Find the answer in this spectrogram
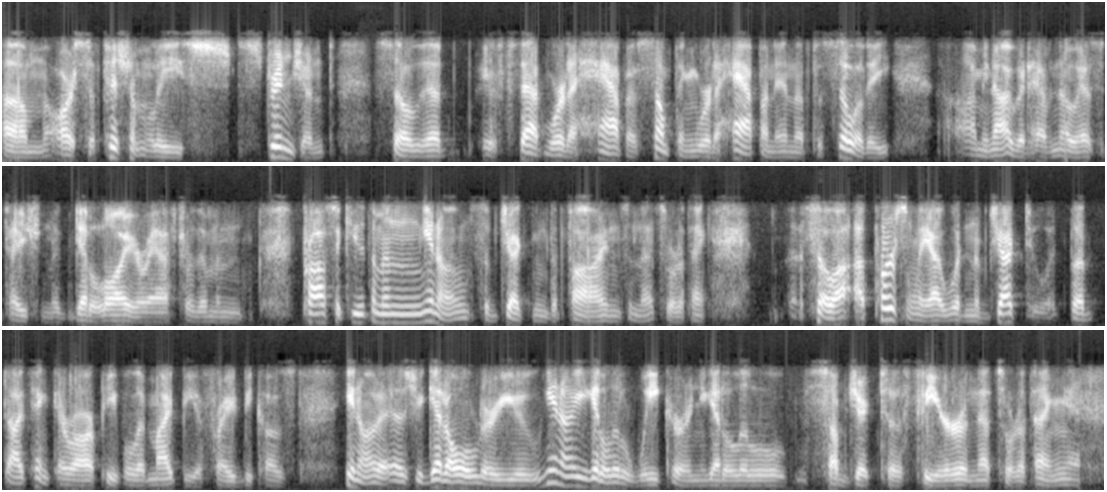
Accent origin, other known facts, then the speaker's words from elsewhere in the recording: Northern Virginia, United States; moved away as an adult; now in West Palm Beach, United States; I grew up in Northern Virginia, just outside of Washington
